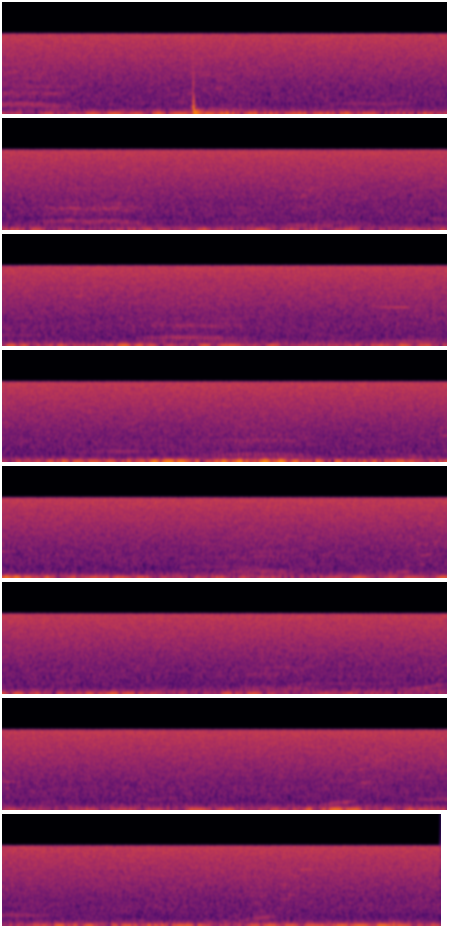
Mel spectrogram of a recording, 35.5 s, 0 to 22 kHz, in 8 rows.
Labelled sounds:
12.7	13.0	humpback whale, 1.6 to 1.7 kHz

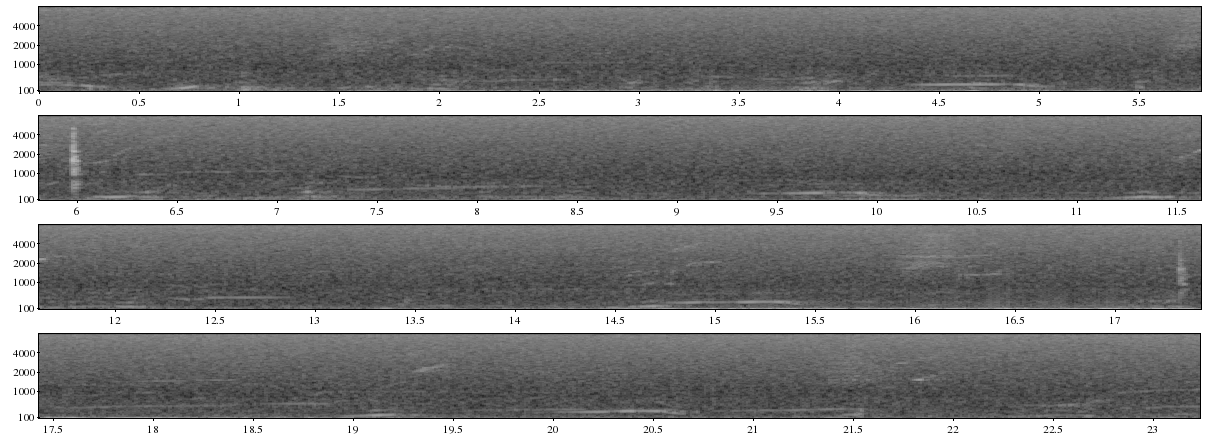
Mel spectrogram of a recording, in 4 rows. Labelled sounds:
6.5	6.8	humpback whale, 0.99 to 1.1 kHz
15.9	16.5	humpback whale, 1.2 to 2.6 kHz
17.9	18.2	humpback whale, 1.3 to 1.5 kHz
22.9	23.2	humpback whale, 0.96 to 1.1 kHz

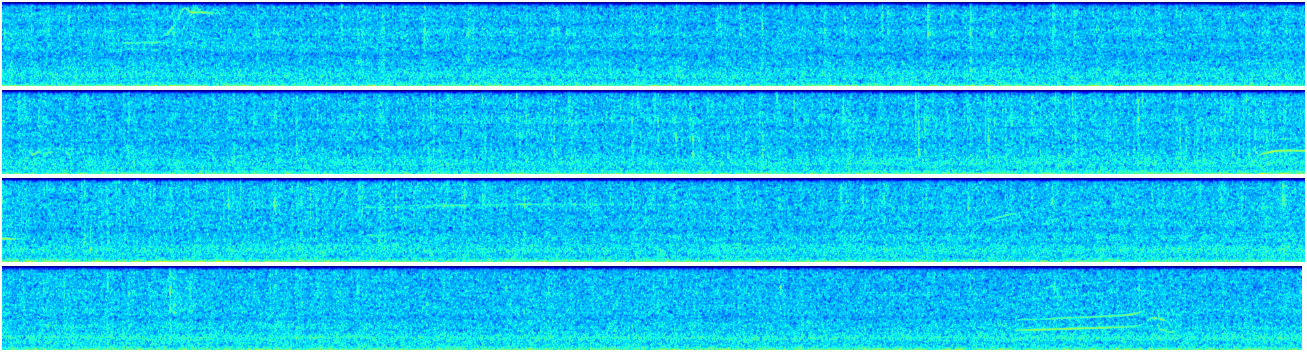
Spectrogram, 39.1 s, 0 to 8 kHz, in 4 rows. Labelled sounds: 19.0	19.7	killer whale, southern resident, 1.8 to 2.6 kHz
36.8	38.1	killer whale, southern resident, 1.8 to 3.6 kHz

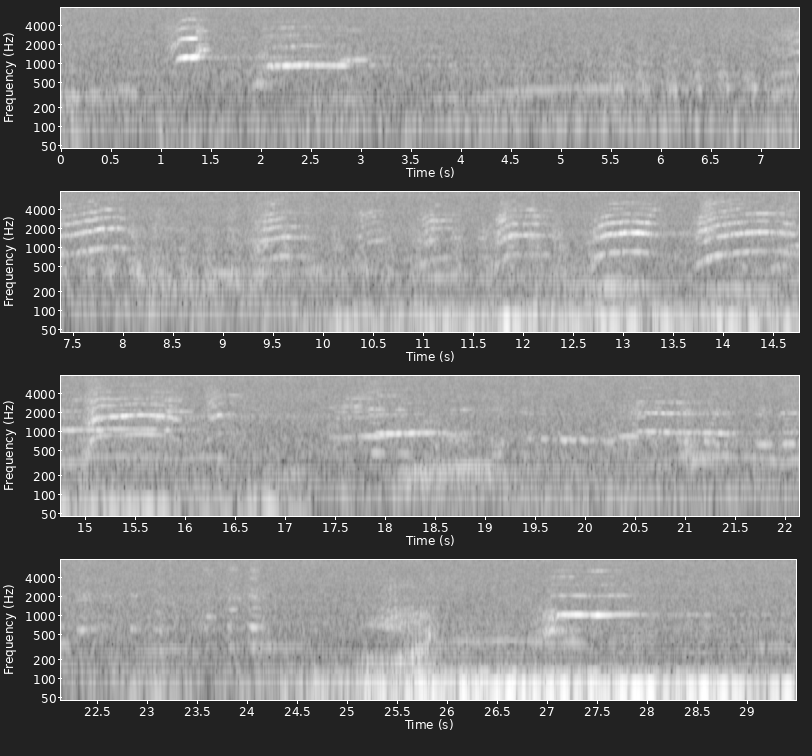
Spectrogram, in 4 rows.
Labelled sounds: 1.1	1.5	humpback whale, 0.99 to 5.2 kHz
2.0	3.6	humpback whale, 0.83 to 3.9 kHz
7.2	8.1	humpback whale, 0.80 to 6.2 kHz
9.3	9.9	humpback whale, 1.2 to 3.7 kHz
11.0	12.3	humpback whale, 0.80 to 4.1 kHz
12.7	16.6	humpback whale, 0.80 to 6.1 kHz
17.4	18.5	humpback whale, 0.80 to 3.5 kHz
20.3	21.5	humpback whale, 0.80 to 3.0 kHz
25.5	25.8	humpback whale, 0.99 to 1.2 kHz
26.9	27.9	humpback whale, 0.83 to 5.3 kHz

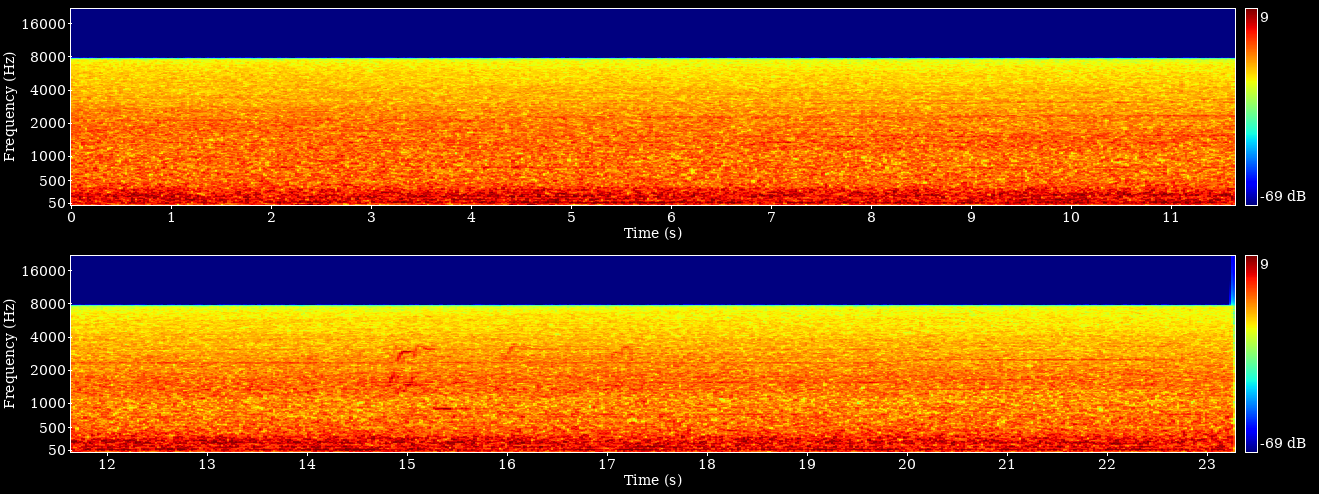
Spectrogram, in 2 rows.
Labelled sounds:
14.8	15.3	killer whale, southern resident, 1.7 to 3.5 kHz

